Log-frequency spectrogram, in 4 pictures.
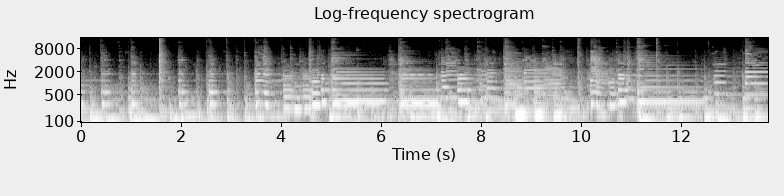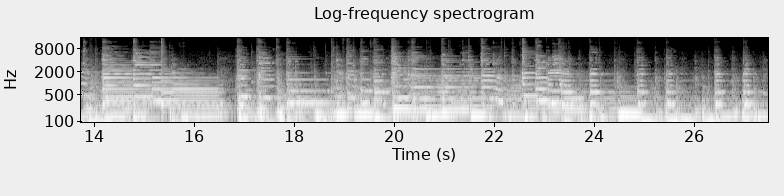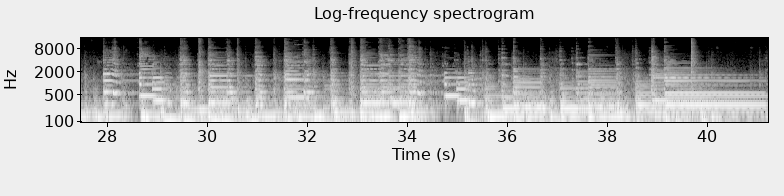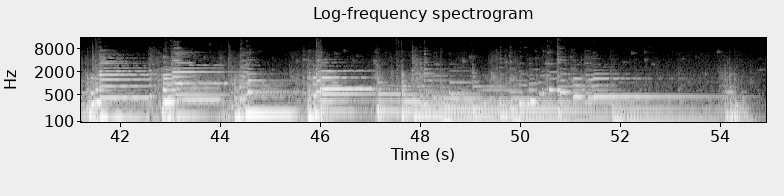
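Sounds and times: double bass plucked: 0:00.0 - 0:54.9
jazz guitar playing: 0:00.0 - 0:54.9.

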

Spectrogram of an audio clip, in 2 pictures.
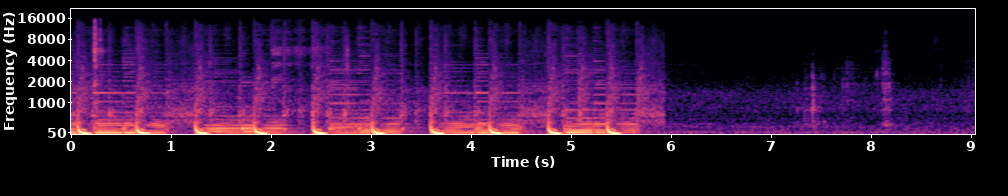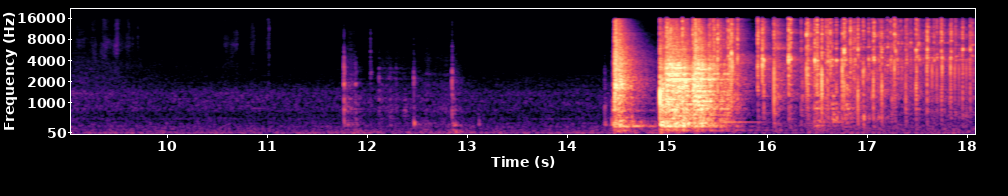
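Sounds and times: plastic figure clattering on tiles: 0:14.5 - 0:18.0.

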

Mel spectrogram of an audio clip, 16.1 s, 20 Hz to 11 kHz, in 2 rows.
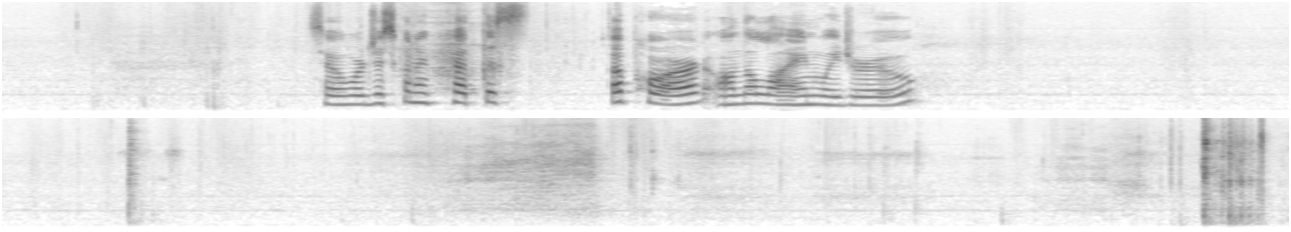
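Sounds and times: rotary cutter cutting fabric: 0:02.3 - 0:03.3, 0:10.8 - 0:11.9.

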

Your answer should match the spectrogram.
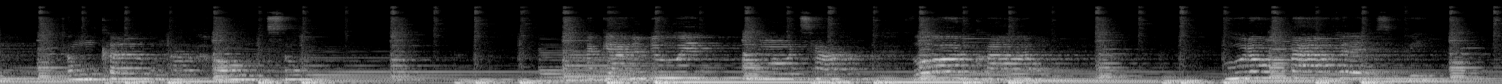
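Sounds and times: woman singing: 0:00.0 - 0:03.5, 0:05.9 - 0:10.9, 0:12.2 - 0:15.0
bass notes: 0:00.0 - 0:15.0
guitar: 0:00.0 - 0:15.0.

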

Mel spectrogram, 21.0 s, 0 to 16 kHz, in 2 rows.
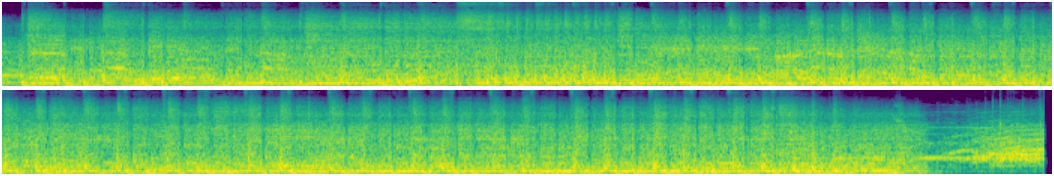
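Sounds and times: punk rock band playing live: 0:00.0 - 0:19.8
crowd whooping: 0:18.1 - 0:21.0.

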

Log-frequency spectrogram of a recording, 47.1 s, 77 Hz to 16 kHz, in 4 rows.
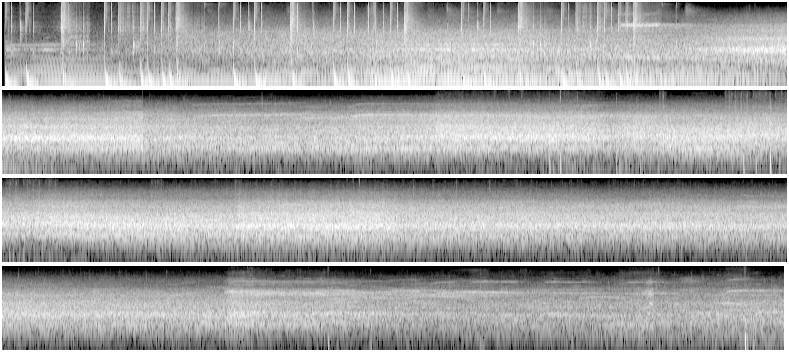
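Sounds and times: intro music: 0:00.0 - 0:11.6
stadium crowd roar: 0:02.2 - 0:47.0.

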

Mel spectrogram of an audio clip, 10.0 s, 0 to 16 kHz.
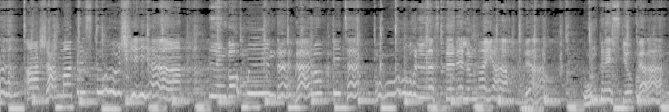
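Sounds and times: folk music instrumental: 0:00.0 - 0:10.0.

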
